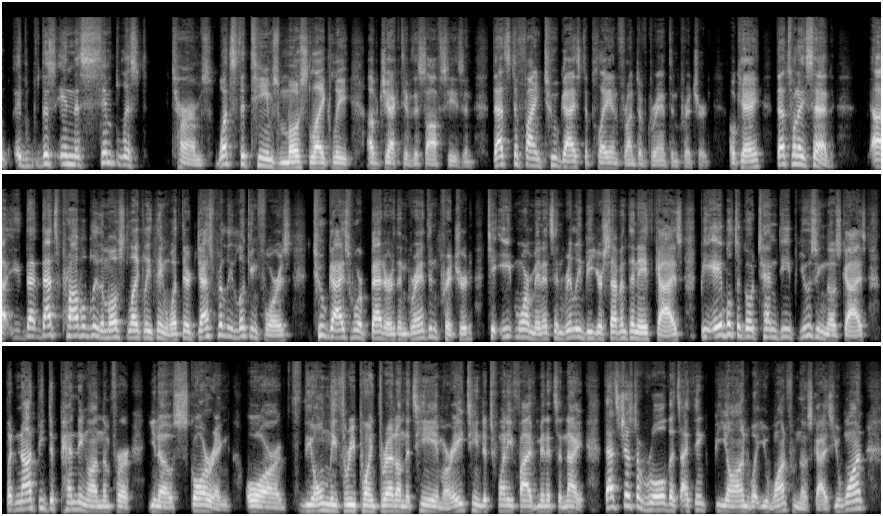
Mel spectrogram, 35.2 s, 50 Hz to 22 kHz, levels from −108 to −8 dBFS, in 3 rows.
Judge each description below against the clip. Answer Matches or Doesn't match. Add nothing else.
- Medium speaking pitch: Matches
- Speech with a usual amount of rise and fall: Doesn't match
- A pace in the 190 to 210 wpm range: Matches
